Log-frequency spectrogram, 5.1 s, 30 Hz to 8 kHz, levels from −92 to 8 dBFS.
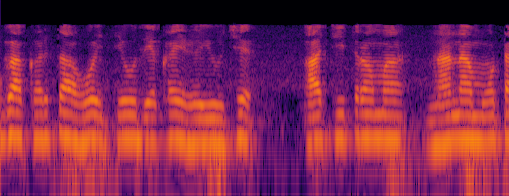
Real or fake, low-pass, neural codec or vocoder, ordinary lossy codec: real; 7.2 kHz; none; AAC, 16 kbps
